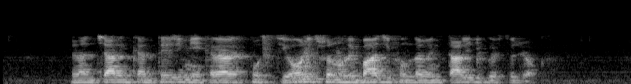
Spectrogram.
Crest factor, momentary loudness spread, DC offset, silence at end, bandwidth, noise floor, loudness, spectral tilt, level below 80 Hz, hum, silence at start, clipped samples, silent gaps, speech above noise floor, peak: 20 dB; 12 LU; under 0.1%; 0.95 s; 4.2 kHz; -53 dBFS; -20 LUFS; -11 dB/octave; -48 dBFS; none; 0.7 s; under 0.1%; none; 33 dB; -2 dBFS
